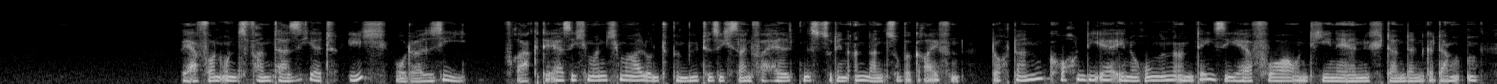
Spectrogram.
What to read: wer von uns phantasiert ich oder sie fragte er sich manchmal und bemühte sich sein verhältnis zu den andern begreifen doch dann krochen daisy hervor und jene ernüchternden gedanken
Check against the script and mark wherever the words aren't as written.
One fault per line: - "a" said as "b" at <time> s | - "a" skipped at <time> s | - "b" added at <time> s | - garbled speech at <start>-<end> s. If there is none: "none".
- "zu" added at 8.9 s
- "die erinnerungen an" added at 10.8 s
